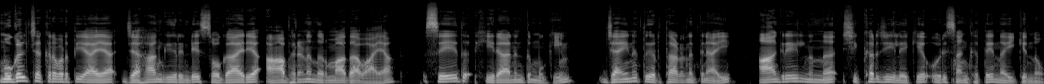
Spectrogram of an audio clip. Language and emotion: Malayalam, neutral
